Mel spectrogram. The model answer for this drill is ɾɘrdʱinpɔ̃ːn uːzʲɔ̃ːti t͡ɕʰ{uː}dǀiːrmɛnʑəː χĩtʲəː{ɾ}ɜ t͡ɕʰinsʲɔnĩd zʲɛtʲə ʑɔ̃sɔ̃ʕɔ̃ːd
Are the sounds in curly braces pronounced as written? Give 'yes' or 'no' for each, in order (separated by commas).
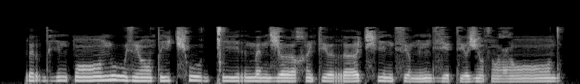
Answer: yes, no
